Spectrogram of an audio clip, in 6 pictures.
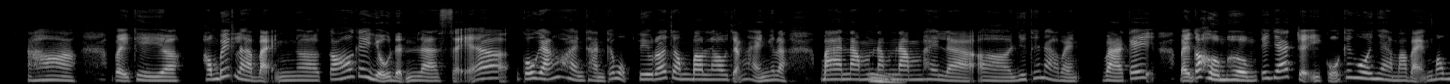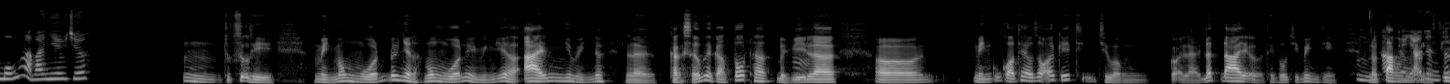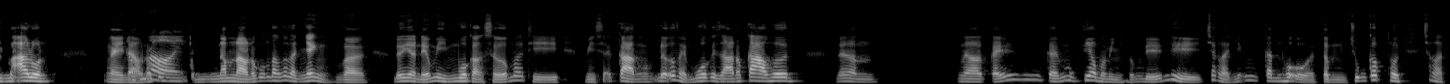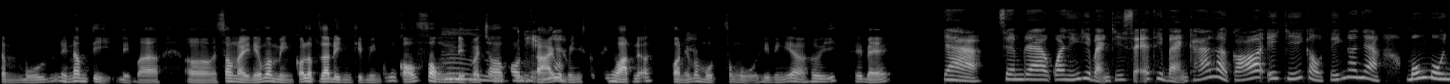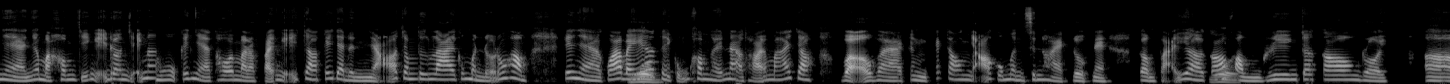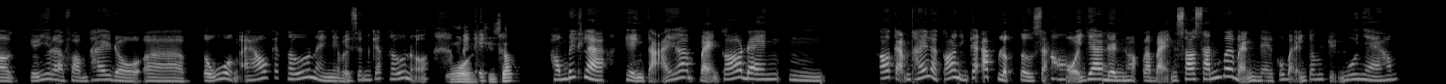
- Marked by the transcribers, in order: tapping; other background noise
- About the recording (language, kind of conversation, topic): Vietnamese, advice, Làm sao để dành tiền cho mục tiêu lớn như mua nhà?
